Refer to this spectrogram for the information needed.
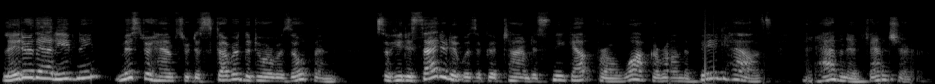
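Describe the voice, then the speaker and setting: Expressive woman reading a children's storybook. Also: fairly low pitch. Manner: expressive, measured read-aloud delivery. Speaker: author reading own children's picture book. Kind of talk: scripted storybook narration for children.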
